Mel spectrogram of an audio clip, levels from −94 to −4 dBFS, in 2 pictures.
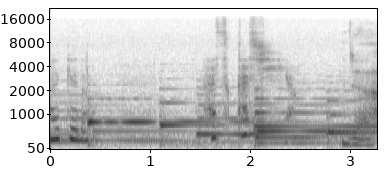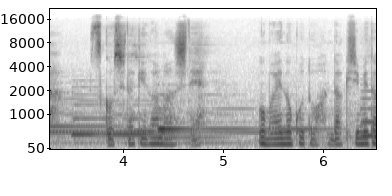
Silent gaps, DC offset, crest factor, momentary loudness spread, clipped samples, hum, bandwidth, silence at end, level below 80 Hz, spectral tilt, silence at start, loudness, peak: none; under 0.1%; 16 dB; 8 LU; under 0.1%; none; 18 kHz; 0 s; -72 dBFS; -4.5 dB/octave; 0 s; -35 LUFS; -18 dBFS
